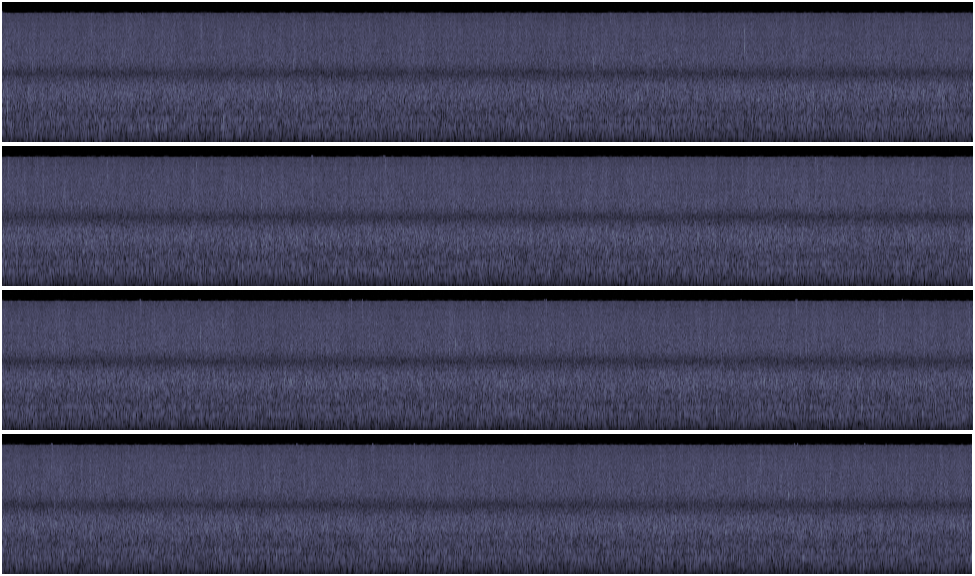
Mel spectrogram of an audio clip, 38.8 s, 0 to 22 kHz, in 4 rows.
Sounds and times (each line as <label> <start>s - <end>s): stream 0.0s - 38.8s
